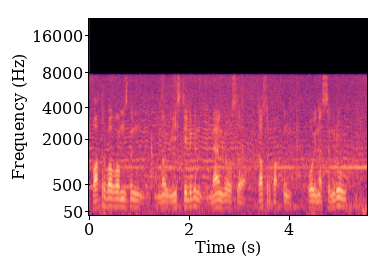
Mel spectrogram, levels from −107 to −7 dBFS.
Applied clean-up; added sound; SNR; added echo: none; Buzz; 7 dB; none.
